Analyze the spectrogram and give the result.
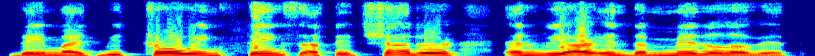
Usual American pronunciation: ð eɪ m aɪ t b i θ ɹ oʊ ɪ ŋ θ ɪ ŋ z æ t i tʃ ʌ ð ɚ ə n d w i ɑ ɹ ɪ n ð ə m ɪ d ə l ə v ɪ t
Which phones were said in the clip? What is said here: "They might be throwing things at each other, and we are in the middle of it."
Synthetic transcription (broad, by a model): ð eɪ m aɪ t b i t ɹ oʊ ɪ ŋ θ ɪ ŋ s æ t i tʃ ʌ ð ɚ ə n d w i ɑ ɹ ɪ n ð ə m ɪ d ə l ə v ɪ t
